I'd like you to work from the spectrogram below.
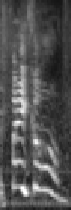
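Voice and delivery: very high squeaky creature cry; creature squeak. Acted. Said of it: "you see Eep go".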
